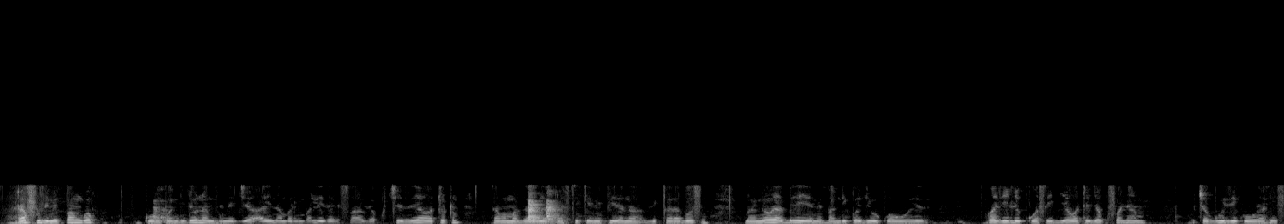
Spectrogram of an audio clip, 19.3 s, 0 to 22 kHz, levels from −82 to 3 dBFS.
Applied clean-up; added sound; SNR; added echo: none; none; none; none.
